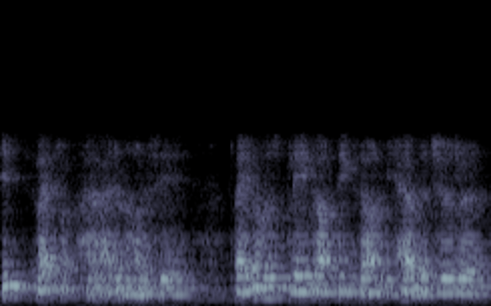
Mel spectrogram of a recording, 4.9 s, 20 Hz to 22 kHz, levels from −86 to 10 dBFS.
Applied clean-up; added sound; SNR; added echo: none; none; none; reverberation time 0.9 s.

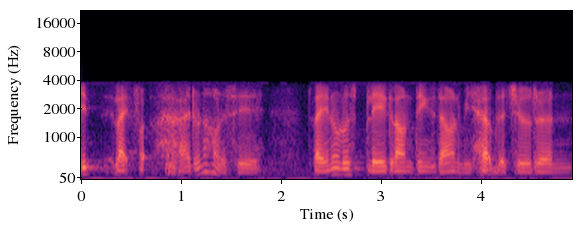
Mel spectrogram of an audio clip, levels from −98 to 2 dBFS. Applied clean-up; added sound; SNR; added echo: none; none; none; none.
